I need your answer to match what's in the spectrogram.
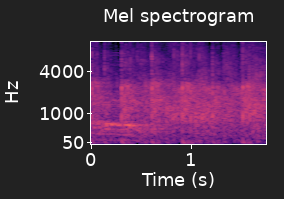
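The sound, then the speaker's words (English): An audience at Camden First Assembly claps steadily in a dense, continuous wash of applause, with a few scattered cheers and whoops mixed in, moderately quiet overall, after hearing that seven people will be baptized that morning. “Listen, when they get baptized, you got to cheer louder than that, all right?”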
